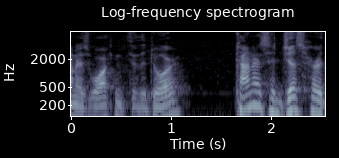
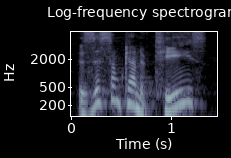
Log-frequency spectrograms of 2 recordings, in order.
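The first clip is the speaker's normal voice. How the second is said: higher, wary, half-accusing question; suspicious; 10 semitones higher than usual. Acted. Virtuoso asking the coach about the magazines, suspicious. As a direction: suspect a trick. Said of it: "Virtuoso asked Connors".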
